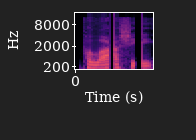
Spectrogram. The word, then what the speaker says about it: Palashi: Plessy got its name plasti is an anglicized pronunciation of palashi in the place derived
